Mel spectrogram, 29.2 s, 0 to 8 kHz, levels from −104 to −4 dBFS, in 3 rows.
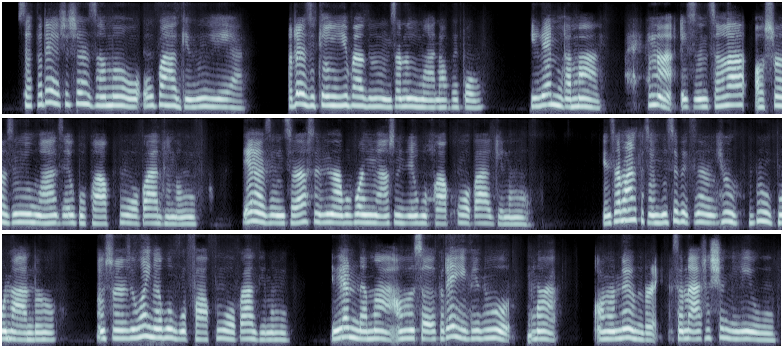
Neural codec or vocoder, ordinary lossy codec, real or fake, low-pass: codec, 16 kHz, 2 kbps, X-Codec, HuBERT features, trained on balanced general audio; none; fake; none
